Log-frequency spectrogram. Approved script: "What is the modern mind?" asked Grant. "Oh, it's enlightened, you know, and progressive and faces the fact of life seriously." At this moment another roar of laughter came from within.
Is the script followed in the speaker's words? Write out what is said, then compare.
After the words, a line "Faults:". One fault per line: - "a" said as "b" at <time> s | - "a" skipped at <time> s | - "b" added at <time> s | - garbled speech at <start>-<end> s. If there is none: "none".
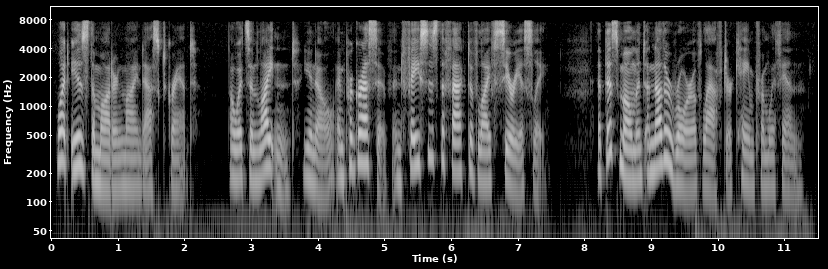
"What is the modern mind?" asked Grant. "Oh, it's enlightened, you know, and progressive and faces the fact of life seriously." At this moment another roar of laughter came from within.
Faults:
none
